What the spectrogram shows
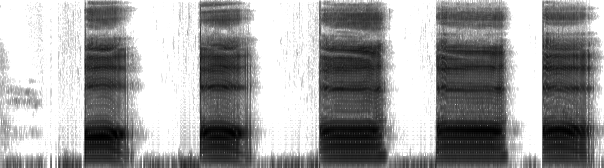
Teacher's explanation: yang terdengar bukan I tapi E E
